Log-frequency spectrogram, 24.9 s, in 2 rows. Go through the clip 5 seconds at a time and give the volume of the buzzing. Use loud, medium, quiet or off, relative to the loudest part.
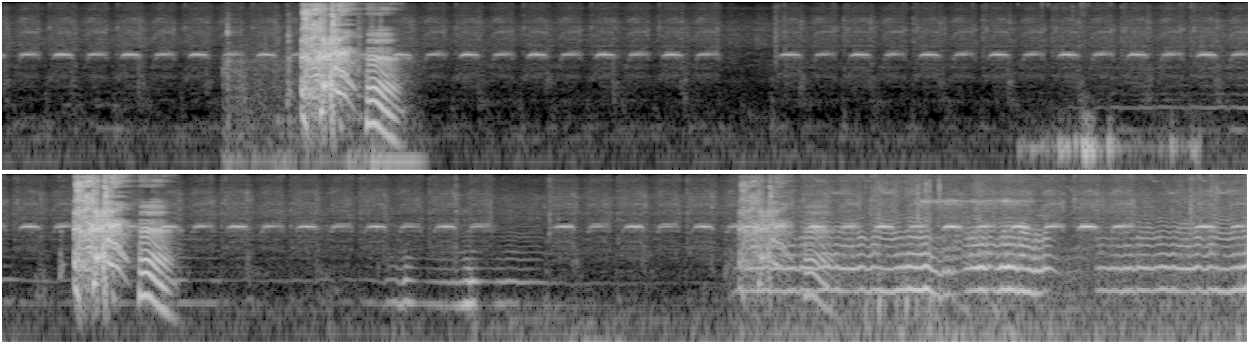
off, off, quiet, quiet, loud.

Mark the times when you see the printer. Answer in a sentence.
You can hear the printer from 0.0 to 24.8 s.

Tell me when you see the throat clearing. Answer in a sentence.
You can hear the throat clearing from 2.9 to 4.0 s, from 13.2 to 14.2 s and from 19.8 to 20.9 s.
